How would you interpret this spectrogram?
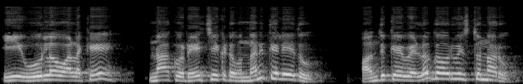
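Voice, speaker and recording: A man's voice: high voice, moderate pace, close to an everyday voice. A man voicing an earnest village strongman who bluffs about his powers in a story. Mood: worried.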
